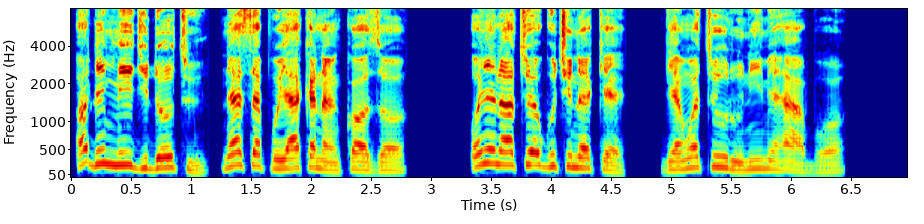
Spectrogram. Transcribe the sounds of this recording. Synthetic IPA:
ɔ˦dɪ˨m̩˦mi˦i˦d͡ʒi˨do˦tu˨ne˦se˦pʊ˨ja˦ka˦na˨ŋ̩˨kɔ˦˨zɔ˦ | o˦ɲe˦na˨a˦˨tʊ˦e˦ɡʷu˨t͡ʃi˦ne˦ke˨ | ɡe˨ŋʷe˦tu˦ɾu˨ni˦me˦ɦa˦a̰˨bʊ˨ɔ˦

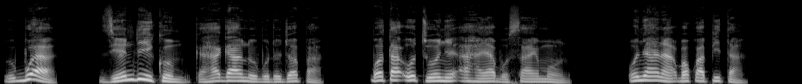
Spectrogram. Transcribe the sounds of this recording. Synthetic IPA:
u˨ɡ͡bu˦a˨ | zi˨e˦n̩˦di˦i˨ko˨m̩˨ka˨ɦa˦ɡa˦no˨bo˨do˨d͡ʒɔ˦pa̰˨ | k͡pɔ˦ta˦ʔo˦tu˨o˦ɲe˦ʔa˦ɦa˨ja˦bʊ˨sa˦ɪ˦mɔ̰˨n̩˨ | o˦ɲe˦a˦na˨a˨k͡pɔ˦kʷa˦pi˦ta̰˨

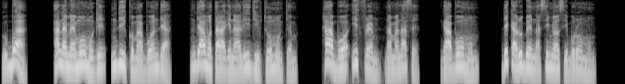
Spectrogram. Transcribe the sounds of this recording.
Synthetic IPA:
u˨ɡ͡bu˦a˦˨ | a˦na˨e˨me˨˦m̩˦ʊ˦mʊ˨ɡɪ˦n̩˦di˦i˨ko˨m̩˨a˨bʊ˨ɔ˦n̩˦dɪ˦a̰˨ | n̩˦dɪ˦a˦mʊ˨ta˨ɾa˨ɡɪ˨na˨a˨lɪ˦i˦d͡ʒi˨p̚tʊ˦mʊ˨ŋ̩˨ke˨m̩˦ | ha˦˨bʊ˨ɔ˦ʔi˦fɾe˨m̩˨na˨ma˨na˦sḛ˨ | ɡa˨a˨bʊ˦ʊ˦mʊ˨m̩˦ | dɪ˦ka˨ɾu˦be˨n̩˨na˨si˦mjɔ˨n̩˦sɪ˨bʊ˦ɾʊ˦mʊ̰˨m̩˦

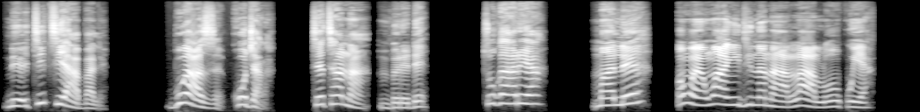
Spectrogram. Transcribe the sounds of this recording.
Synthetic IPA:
ne˨ti˦ti˦a˨ba˨lɪ̰˨ | bu˦a˨zɪ̰˨kʊ˦d͡ʒa̰˨ɾa̰˨ | te˦ta˦na˨m̩˨be˨ɾe˨de˦ | tʊ˦ka˦ɾja˦ | ma˨le˦ | o˦ŋʷe˨ŋʷa˦˨ɲɪ˦di˦na˦na˨a˨la˦a˨lʊ˦kʷʊ˦ja˦

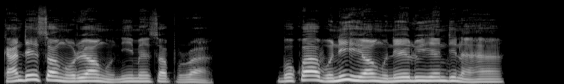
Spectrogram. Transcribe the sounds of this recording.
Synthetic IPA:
ka˨n̩˦dɪ˦n̩˦sɔ˦ŋʊ˨ɾi˦ɔ˦ŋʊ̰˨ni˦me˦n̩˦sɔ˦pʊ˨ɾʊ˨˦a̰˨ | bʊ˨kʷa˦a˦˨bʊ˨ni˦ɦi˨ɔ˦ŋʊ˨ne˦lu˦i˦ɦe˦n̩˦dɪ˦na˨ɦa˦

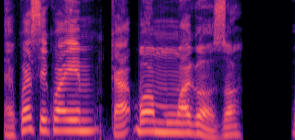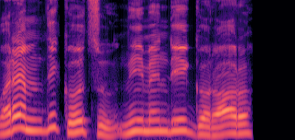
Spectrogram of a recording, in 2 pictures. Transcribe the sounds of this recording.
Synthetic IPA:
e˨kʷe˦sɪ˦kʷa˦ɣɪ˦m̩˦ka˨a˦k͡pɔ˦m̩˦ŋʷa˦ɡɔ˨zɔ˦ | we˨ɾe˦m̩˦dɪ˦ko˦tu˨ni˦me˦n̩˦dɪ˦ɡo˨ɾɔ˦ɾʊ˦

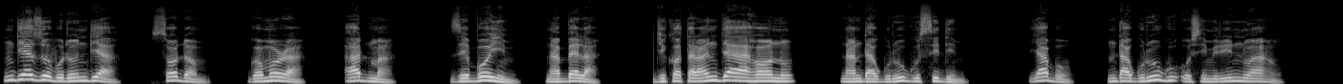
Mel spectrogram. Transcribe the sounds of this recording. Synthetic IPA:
n̩˦dɪ˦e˦zo˨bo˨do˨n̩˦dɪ˦a˨ | sɔ˦dɔ˨m̩˨ | ɡɔ˨mɔ˦ɾa̰˨ | a˦dma̰˨ | ze˨bo˦i˨m̩˨ | na˨be˦la̰˨ | d͡ʒi˨kɔ˨ta˨ɾa˨n̩˦dɪ˦a˦ja˦ɦɔ˦nʊ˦ | na˨n̩˨da˨ɡʷu˨ɾu˦ɡʷu˦si˦di˨m̩˨ | ja˦bʊ̰˨ | n̩˦da˨ɡʷu˨ɾu˦ɡʷu˦ʔo˨si˨mi˨ɾi˨˦n̩˦nu˦a˦ɦʊ̰˨

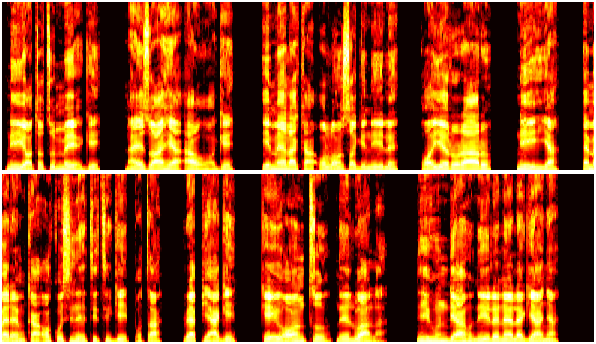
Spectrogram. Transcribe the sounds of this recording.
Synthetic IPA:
ni˦ɦi˨ɔ˨tʊ˦tʊ˦m̩˦me˦ɣe˨ɡɪ˦ | na˨ɪ˦zʊ˦a˦ɦja˦ʔa˦ɦʊ˨ɔ˨ɡɪ˦ | i˦me˦la˦ka˨ʔʊ˦lɔ˨n̩˦s̬ɔ˦ɡɪ˦niː˦le˦ | ɔ˦je˦ɾʊ˨ɾa˦a˦ɾʊ˦ | ni˦ɦɪ˨ja˦ | e˦me˨ɾe˨m̩˨ka˨ʔɔ˦kʊ˦si˦ne˨ti˦ti˨ɡɪ˦pʊ˨ta˦ | ɾe˦pja˦ɡɪ˦ | kɪ˦ɣɔ˨˦n̩˦tʊ˦ne˦lu˦a˨la̰˨ | ni˦ɦu˦n̩˦dɪ˦a˦ɦʊ˨niː˦le˦ne˦le˦ɡɪ˦a˦ɲa˦

